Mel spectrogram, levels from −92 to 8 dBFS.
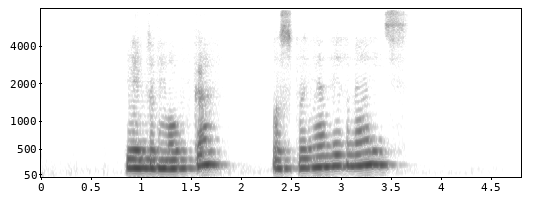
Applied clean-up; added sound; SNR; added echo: neural mask model DeepFilterNet 3.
